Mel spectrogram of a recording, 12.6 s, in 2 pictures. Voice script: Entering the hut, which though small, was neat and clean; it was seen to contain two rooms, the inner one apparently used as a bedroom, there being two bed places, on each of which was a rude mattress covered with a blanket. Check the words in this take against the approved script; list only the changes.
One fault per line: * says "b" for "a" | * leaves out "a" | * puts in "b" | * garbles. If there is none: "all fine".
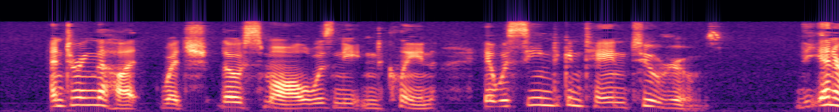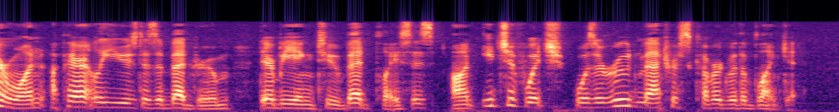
all fine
